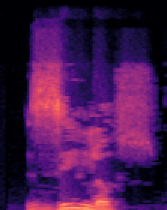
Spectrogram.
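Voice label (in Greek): "zilos", Greek; ζήλoς; zeal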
